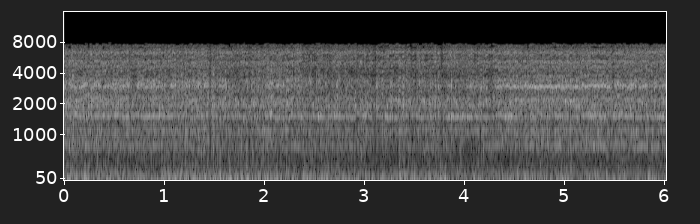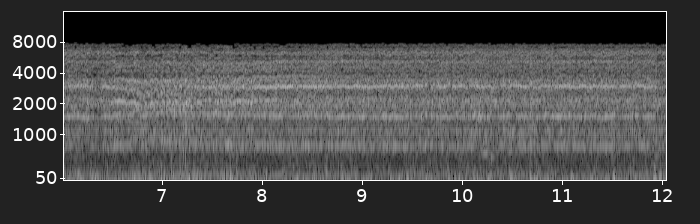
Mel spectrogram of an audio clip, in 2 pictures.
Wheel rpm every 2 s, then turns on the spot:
200, 200, 200, 200, 200, 200.
none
